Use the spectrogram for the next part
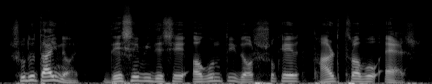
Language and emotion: Bengali, neutral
